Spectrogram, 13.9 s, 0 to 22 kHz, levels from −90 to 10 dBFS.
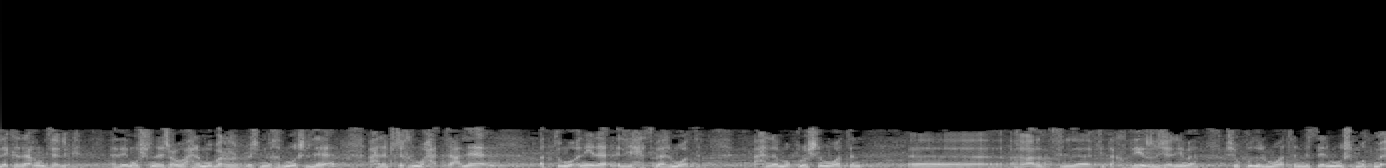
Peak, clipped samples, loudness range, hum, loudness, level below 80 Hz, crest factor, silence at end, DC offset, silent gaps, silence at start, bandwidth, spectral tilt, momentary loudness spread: -6 dBFS; under 0.1%; 1 LU; none; -19 LUFS; -60 dBFS; 14 dB; 0 s; under 0.1%; none; 0 s; 5.4 kHz; -7 dB/octave; 7 LU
